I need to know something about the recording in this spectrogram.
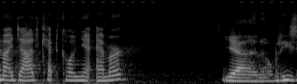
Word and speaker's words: Emer: You say, Emer like lemur. Yeah, well, that's what I say. I'm like, lemur? Emer rhymes with it.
